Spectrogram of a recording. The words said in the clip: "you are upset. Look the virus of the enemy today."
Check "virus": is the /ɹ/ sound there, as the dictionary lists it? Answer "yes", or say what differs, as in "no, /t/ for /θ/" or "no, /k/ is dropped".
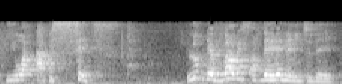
no, /l/ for /ɹ/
